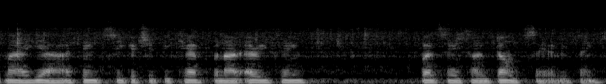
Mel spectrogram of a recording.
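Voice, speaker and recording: A man's very deep, low pitch, somewhat breathy, in a monotone, flat intonation. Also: fairly quick pace. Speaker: vlogger. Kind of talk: casual monologue. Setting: at home, kitchen. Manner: halting, many fillers.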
